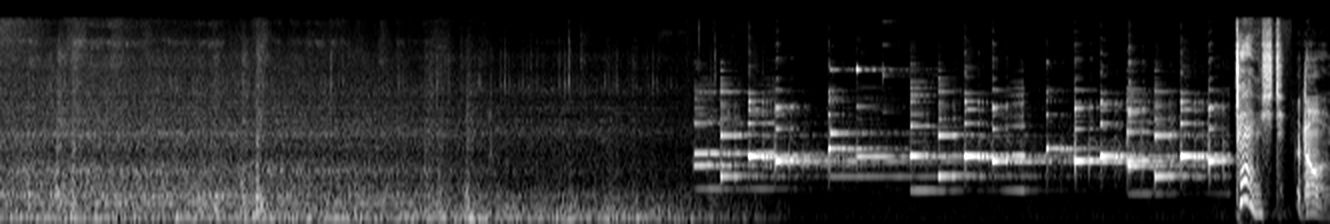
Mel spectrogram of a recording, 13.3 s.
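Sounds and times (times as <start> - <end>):
rumbling train noise: 0.0 - 7.9
loud bright electronic ringtone of high beeping notes: 7.0 - 12.4
speech: 12.5 - 13.2.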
